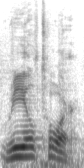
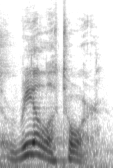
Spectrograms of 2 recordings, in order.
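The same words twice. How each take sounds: First: It is said with two syllables. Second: It is said with three syllables. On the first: The speaker calls it right. "two syllables" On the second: The speaker calls it wrong. "as realtor"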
